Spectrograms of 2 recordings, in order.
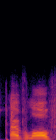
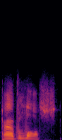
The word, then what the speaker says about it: Pavlov: Pavlov, not Pavlos. Usually people pronounce me as Pavlos, but it's a second V.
